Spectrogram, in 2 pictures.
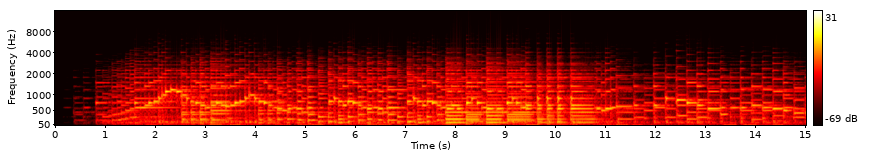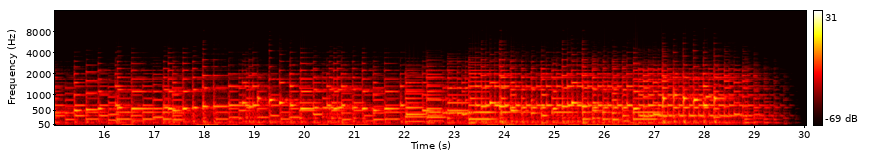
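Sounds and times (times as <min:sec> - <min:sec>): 
piano sonata in D major allegro con spirito: 0:00.4 - 0:29.8.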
